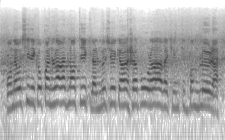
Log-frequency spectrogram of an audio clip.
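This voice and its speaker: Through noticeable background noise, a man projects a raised, high-pitched voice in a monotone, flat intonation. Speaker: walk leader and traditional singing organizer. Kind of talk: outdoor group briefing. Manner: casual, conversational; not very loud.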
